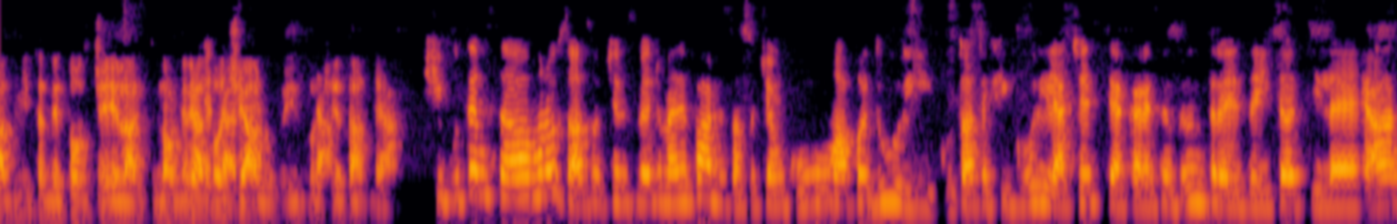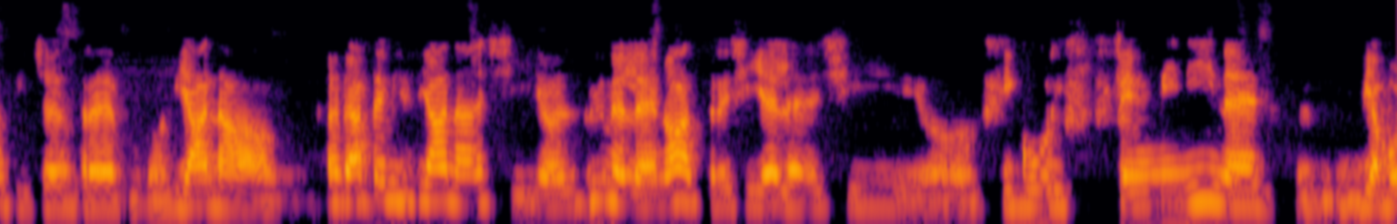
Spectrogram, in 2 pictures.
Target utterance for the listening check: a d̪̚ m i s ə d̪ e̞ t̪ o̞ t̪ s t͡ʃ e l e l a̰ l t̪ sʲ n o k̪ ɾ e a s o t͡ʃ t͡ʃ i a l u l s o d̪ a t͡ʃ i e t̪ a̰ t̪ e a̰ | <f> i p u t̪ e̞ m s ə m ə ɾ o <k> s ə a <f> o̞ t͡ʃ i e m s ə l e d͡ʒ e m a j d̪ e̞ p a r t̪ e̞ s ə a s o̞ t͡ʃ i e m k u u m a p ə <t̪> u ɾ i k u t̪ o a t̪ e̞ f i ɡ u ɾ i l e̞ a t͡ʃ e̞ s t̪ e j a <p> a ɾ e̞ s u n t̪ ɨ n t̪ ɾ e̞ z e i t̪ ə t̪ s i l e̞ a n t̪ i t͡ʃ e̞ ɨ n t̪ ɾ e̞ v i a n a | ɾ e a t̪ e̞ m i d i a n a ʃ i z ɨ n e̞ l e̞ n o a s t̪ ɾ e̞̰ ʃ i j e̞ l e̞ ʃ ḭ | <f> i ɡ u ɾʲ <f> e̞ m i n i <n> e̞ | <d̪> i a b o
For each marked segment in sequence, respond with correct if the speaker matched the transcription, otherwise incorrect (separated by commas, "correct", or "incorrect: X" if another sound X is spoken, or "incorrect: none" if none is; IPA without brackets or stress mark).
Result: incorrect: ʃ, incorrect: ɡ, incorrect: s, incorrect: d̪, incorrect: k, correct, correct, correct, correct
